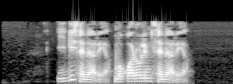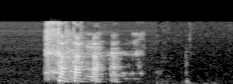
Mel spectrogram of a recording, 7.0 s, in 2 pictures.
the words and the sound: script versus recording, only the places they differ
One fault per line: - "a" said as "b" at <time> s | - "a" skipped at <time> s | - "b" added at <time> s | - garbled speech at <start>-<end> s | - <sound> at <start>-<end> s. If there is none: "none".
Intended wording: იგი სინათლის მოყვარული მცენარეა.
- "სინათლის" said as "მცენარეა" at 1.1 s
- laugh at 4.1-5.7 s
